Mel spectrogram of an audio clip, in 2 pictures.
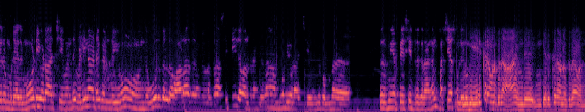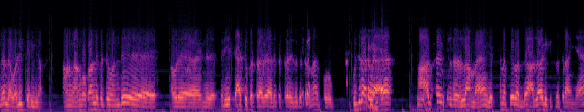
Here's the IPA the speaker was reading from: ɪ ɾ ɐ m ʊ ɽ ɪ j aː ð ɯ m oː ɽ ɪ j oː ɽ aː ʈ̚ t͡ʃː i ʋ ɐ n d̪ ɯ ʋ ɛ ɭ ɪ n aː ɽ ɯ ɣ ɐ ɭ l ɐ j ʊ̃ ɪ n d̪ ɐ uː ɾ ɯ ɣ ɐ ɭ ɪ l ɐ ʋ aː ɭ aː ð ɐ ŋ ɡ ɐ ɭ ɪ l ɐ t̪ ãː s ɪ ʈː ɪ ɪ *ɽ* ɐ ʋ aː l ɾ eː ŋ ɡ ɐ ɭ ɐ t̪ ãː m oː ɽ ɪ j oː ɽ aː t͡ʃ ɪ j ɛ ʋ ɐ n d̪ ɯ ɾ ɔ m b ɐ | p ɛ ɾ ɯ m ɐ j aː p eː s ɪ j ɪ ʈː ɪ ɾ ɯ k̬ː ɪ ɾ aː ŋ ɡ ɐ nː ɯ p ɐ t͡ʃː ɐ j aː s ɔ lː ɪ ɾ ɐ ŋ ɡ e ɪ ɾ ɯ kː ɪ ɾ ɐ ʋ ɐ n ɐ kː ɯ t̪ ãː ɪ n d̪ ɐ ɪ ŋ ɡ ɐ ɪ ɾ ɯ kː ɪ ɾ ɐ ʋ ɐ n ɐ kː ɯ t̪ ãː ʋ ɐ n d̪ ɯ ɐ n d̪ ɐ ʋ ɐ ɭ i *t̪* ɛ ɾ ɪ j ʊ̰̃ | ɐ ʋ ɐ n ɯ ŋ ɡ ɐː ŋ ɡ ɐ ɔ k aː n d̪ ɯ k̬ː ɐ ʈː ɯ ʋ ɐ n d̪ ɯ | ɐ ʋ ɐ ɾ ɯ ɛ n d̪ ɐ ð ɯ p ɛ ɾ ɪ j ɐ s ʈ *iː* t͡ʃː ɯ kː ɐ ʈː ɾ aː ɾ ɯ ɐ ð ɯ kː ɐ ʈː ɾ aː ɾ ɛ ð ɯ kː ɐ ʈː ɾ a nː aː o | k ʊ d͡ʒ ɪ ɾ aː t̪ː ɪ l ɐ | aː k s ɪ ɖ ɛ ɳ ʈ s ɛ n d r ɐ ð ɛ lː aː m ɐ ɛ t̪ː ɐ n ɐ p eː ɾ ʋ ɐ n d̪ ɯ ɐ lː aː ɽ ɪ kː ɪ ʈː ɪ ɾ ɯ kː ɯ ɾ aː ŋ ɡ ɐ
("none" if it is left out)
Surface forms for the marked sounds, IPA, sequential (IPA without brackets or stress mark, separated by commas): l, t̪, aː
